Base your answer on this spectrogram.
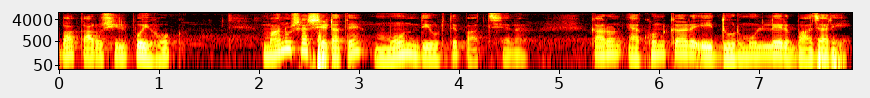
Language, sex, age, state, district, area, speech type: Bengali, male, 18-30, West Bengal, Paschim Bardhaman, urban, spontaneous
